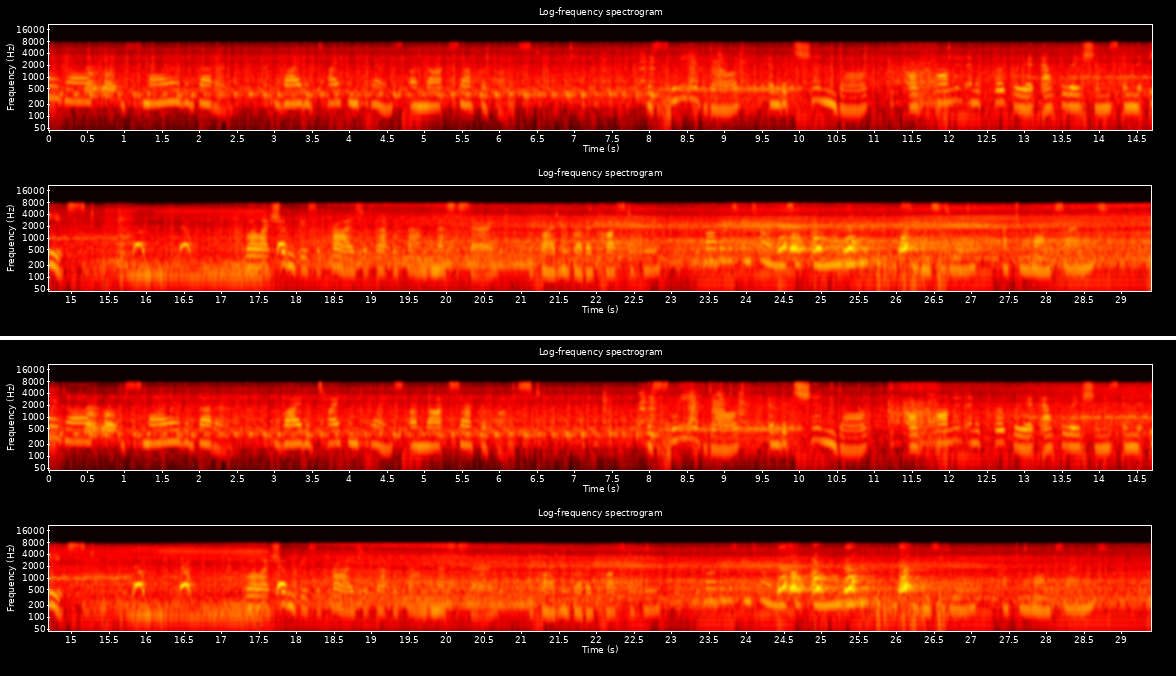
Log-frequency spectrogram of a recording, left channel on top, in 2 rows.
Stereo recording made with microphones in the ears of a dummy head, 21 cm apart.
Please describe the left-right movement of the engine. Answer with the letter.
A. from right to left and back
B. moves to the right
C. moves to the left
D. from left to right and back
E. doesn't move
C.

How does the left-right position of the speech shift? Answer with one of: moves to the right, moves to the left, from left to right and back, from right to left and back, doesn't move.
moves to the left.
